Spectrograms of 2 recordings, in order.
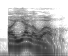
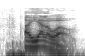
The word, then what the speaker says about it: Oyelowo: bit of video to make sure I knew how to pronounce it a yellow David a yellow okay so he's on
